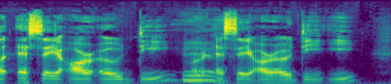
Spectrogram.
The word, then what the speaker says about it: Sarod: You can spell it Sarod or Sarode. It looks like Sarodi, but it's Sarod.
